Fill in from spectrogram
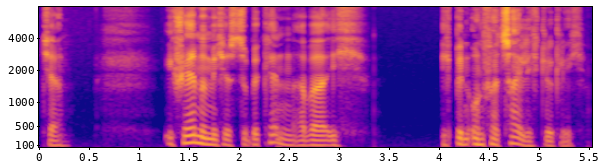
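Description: A man's voice: fairly low pitch, expressive, moderate pace, darkish tone, dry recording, studio quality. A male reader voicing Anna, a young noblewoman who talks eagerly and tenderly about her own happiness, in an audiobook reading. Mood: confiding.

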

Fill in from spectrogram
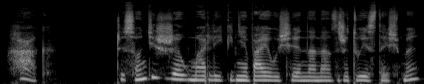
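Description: A jittery young boy whispers through the dark, his voice lifted high above a grown reader's own pitch, the way a woman puts him on in an audiobook. He is hushed and anxious, yet he keeps pushing to sound brave, and the dry, close recording puts every breath right beside the ear. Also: normal speed, dry recording. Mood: hushed fearful. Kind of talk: audiobook character voice.

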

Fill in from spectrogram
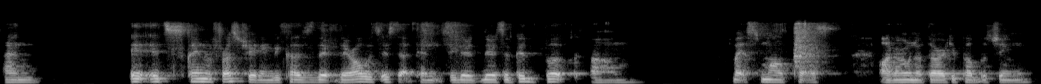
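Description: Young man, low voice, relaxed and chatty, dull lo-fi video-call sound. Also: moderate pace, background noise. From Barbados. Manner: relaxed, chatty with fillers and small laughs. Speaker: audience participant. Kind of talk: casual discussion.

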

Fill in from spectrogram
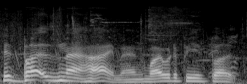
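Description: A man's voice: fairly high pitch, animated, moderate pace, faint music behind. A young man teasing his friends in a casual chat while they play a game. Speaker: gamer and video maker.

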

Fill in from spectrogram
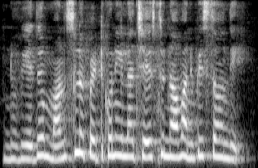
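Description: A woman's voice: high-pitched, steady tone, very fast, mellow, natural voice. A woman voicing a curt, dismissive young husband, in a storybook reading. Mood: angry.

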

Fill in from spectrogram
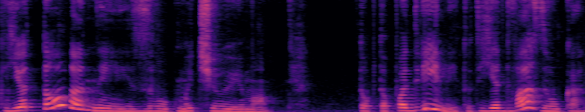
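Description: Slow, sing-song Ukrainian woman teacher. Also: mid-range voice, a little mellow. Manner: slow, sing-song, stretches syllables for children. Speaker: preschool teacher. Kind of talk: online lesson for young children.

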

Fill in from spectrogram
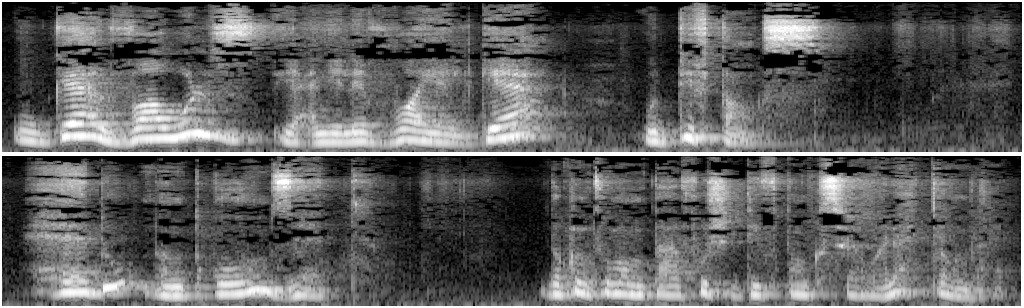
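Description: A woman teacher with an Algerian Arabic accent walks through an exam correction, explaining each point step by step. She moves between Arabic and English. Her pace is unhurried and her pitch swings widely. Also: mellow.

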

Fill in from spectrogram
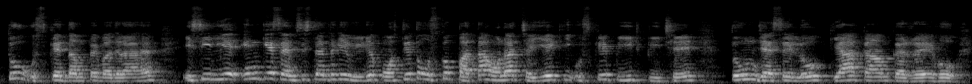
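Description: A man's voice: high-pitched, far from the mic. A young man, a YouTuber giving a heated, confrontational rant to camera and repeating his phrases. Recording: echoey room, voice off-mic.

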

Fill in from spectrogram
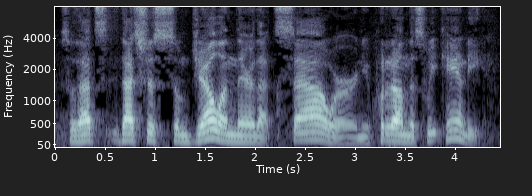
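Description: A woman's voice: a bass voice, normal speed. A woman chatting casually indoors as an off-camera co-host, giving prompts. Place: indoors in a home room.

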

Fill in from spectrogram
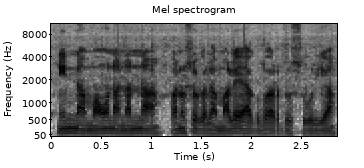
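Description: A man voicing a young mother who is loving and anxious, reading her lines slowly and tenderly. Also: fairly low pitch, fairly even intonation, lightly acted. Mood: worried. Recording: dull lo-fi with faint hiss.

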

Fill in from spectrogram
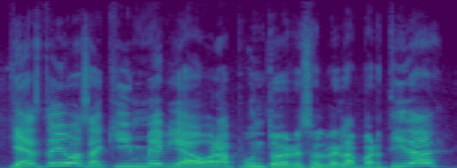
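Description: A man's voice: sits high, animated, fast, bright, forceful tone, clean tone, no room sound. A man streaming a ghost-hunting game, chatting with viewers and thanking them, with dramatic exclamations. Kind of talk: live game stream with chat.

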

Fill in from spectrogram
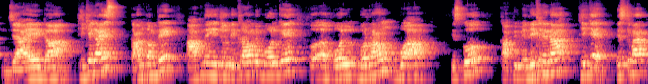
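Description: A man teaching a board exam grammar lesson, dictating definitions slowly and repeating them. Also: high-pitched. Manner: slow, repetitive dictation of definitions. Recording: echoey room, mic far off.

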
